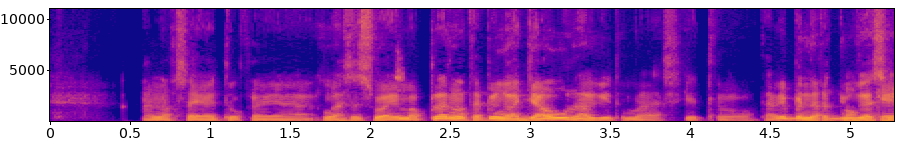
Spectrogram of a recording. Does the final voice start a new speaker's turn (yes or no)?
no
